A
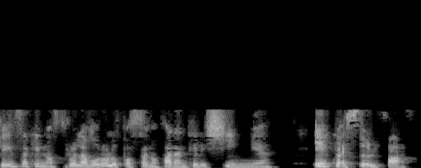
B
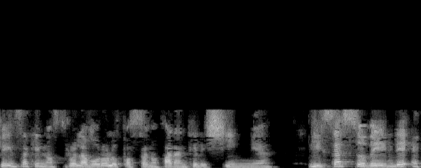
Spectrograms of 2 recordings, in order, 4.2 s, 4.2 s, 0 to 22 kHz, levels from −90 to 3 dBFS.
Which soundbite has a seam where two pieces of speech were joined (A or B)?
B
